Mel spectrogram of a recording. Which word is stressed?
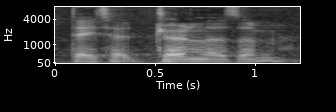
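journalism. The stress falls on the second word. It is mainly journalism that uses data. The speaker calls it right. "We call it data journalism"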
